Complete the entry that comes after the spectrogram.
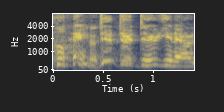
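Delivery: giggling through the words; high giggly laughter; laughing. Real, not acted. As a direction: laugh while you stammer. Laughing at herself.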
